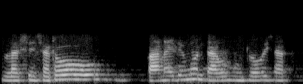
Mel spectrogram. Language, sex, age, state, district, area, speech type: Bodo, male, 18-30, Assam, Kokrajhar, rural, conversation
